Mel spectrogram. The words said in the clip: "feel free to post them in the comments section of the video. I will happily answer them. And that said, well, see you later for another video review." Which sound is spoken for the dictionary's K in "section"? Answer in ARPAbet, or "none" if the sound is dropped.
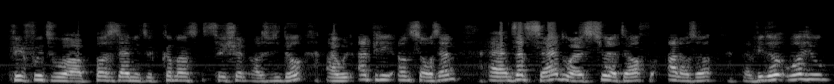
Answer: none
